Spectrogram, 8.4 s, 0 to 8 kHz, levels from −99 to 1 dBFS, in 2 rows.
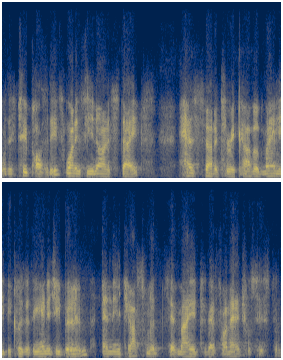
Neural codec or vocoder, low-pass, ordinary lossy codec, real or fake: codec, 44.1 kHz, 3.4 kbps, Pupu-Codec; 7.2 kHz; Opus, 24 kbps; fake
